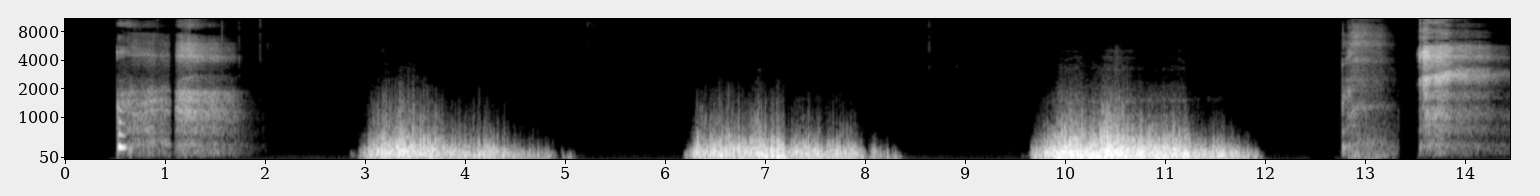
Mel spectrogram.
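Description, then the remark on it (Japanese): Three long, soft exhalations of breath blown slowly and evenly into the ear, each airy and hushed, with brief crisp rustling sounds at the start and end. No talking. “耳に吐息もかけていきますね。”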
